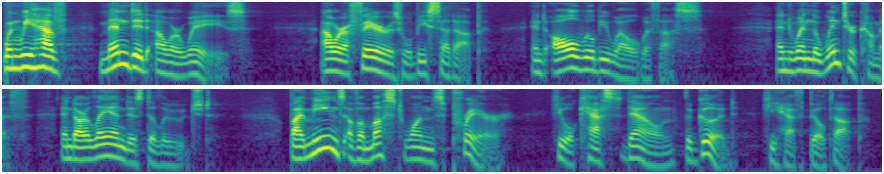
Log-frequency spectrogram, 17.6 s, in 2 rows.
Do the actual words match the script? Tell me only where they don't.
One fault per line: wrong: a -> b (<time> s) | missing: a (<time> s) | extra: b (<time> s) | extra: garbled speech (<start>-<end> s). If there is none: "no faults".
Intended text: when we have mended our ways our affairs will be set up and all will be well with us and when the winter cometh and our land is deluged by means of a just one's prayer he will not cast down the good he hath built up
wrong: just -> must (12.4 s)
missing: not (14.5 s)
